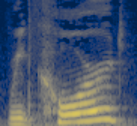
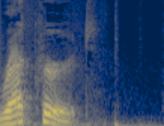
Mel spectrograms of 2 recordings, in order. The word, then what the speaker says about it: record: My fourth one has to do with word stress on different parts of the same word, which will change its meaning. Some good examples are record and record. So you can see that depending on the context of the sentence, you need to either use a noun or a verb.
